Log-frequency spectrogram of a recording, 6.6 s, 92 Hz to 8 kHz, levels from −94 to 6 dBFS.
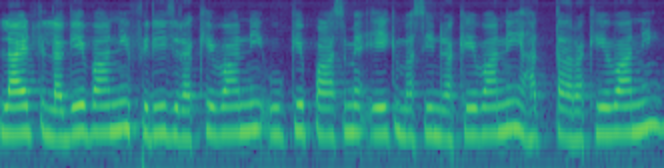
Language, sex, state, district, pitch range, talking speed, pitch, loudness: Hindi, female, Bihar, Darbhanga, 230-245 Hz, 135 wpm, 235 Hz, -24 LUFS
